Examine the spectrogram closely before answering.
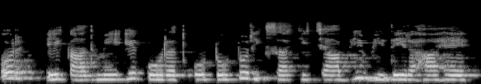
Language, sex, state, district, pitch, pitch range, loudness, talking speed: Hindi, female, Bihar, Saran, 220 Hz, 215-255 Hz, -15 LUFS, 175 wpm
